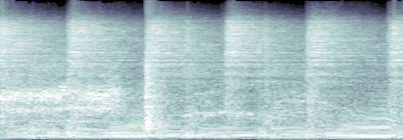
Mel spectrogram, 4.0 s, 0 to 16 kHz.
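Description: Live metallic hardcore band playing at full volume: heavy distorted guitars and drums come in abruptly at the very start, with loud drum and cymbal accents about every 0.8 seconds.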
